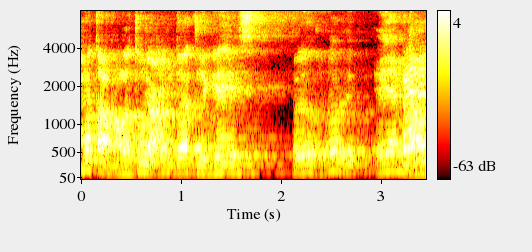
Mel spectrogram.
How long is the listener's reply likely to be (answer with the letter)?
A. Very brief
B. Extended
B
